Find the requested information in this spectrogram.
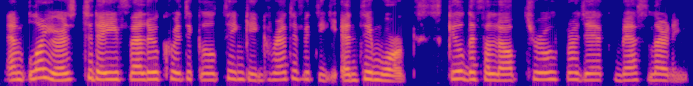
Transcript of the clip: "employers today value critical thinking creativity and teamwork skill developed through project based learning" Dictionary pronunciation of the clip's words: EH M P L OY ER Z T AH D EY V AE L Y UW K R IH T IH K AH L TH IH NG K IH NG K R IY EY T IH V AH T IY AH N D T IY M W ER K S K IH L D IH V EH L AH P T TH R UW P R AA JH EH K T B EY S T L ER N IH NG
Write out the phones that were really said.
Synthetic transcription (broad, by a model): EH M P L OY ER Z T AH D EY F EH L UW K R IH T IH K AH L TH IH NG K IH NG K R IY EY T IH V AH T IY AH N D T IY M W ER K S K IH L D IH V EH L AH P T R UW P R AA JH EH K T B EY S L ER N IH NG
